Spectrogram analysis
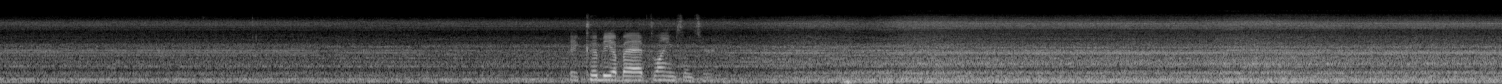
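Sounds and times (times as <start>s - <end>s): gas furnace rushing: 5.7s - 15.0s.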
